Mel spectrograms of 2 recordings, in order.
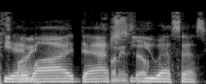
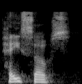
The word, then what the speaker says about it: Pecos: Yeah, spelled PAY-CUSS. Yep. Yeah. And I've heard a lot of it. I mean, even at that Tortuga Fest, I heard pesos.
